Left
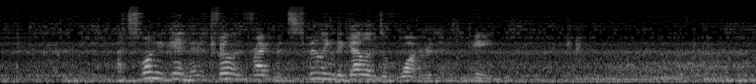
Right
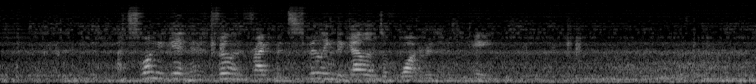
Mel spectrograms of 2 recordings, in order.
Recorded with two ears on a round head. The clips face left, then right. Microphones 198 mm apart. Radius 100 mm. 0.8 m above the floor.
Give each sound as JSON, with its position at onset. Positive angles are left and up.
{"t": 1.2, "sound": "a man speaking", "side_deg": 80, "distance_m": 3.0}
